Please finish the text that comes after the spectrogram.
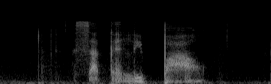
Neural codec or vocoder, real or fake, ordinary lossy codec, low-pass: codec, 16 kHz, 0.5 kbps, X-Codec, WavLM features, trained on Multilingual LibriSpeech; fake; none; none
